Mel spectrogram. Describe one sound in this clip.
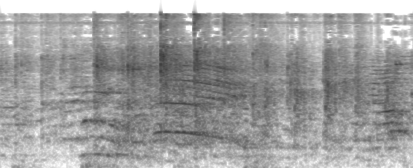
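A volleyball is hit with dull thumps.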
